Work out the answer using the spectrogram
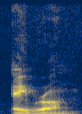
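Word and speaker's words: Abraham: 그래서 우리는 이제 아브라함이라고 그러고 영어 발음은 에이브라함 이렇게 얘기를 하죠.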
